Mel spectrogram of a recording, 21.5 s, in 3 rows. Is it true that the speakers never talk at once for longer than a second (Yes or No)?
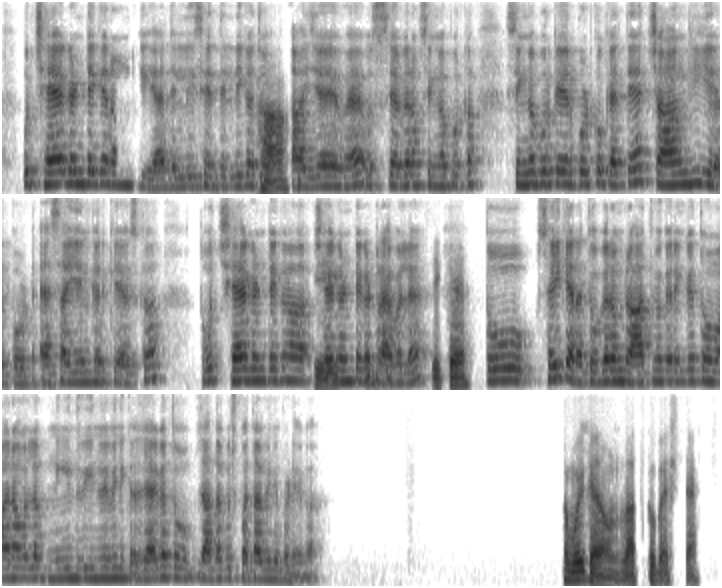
Yes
